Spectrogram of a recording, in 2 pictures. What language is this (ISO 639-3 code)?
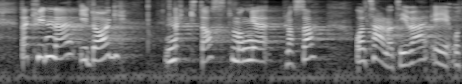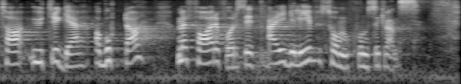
nor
